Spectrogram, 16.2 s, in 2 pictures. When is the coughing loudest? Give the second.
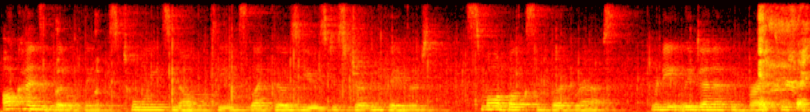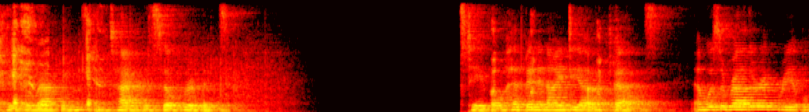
8 s.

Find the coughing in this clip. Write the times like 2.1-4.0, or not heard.
0.5-1.4, 7.5-9.2, 13.0-14.4.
